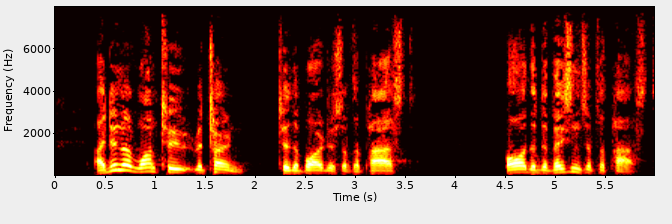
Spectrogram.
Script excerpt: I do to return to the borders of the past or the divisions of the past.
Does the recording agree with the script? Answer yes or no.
no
